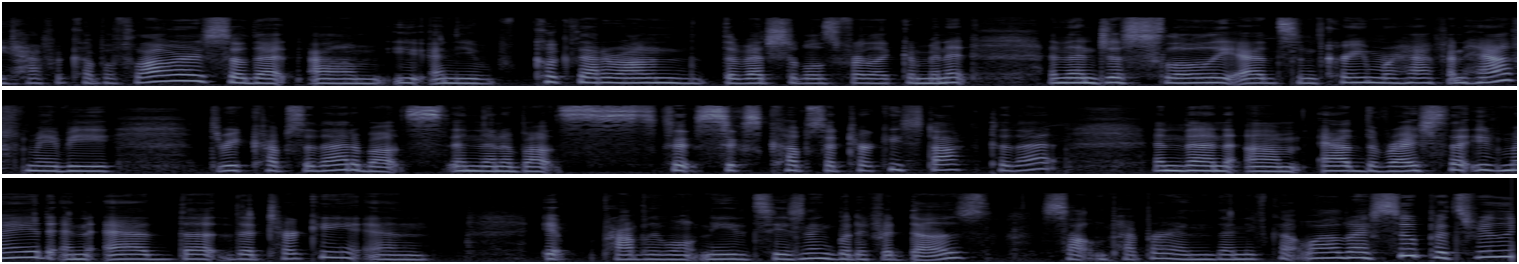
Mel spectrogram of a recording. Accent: Minnesota, United States; So because I'm from Minnesota, we always have wild rice for Thanksgiving.

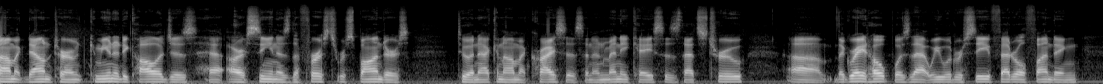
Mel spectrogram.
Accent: Brownsmead, Oregon, United States; Yes, I believe it does, growing up in the Brownsmead in the Napa area, going to high school, being a part of the local volunteer fire department.

